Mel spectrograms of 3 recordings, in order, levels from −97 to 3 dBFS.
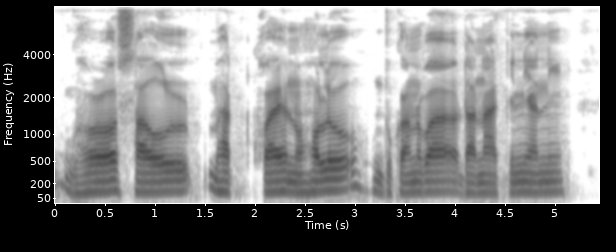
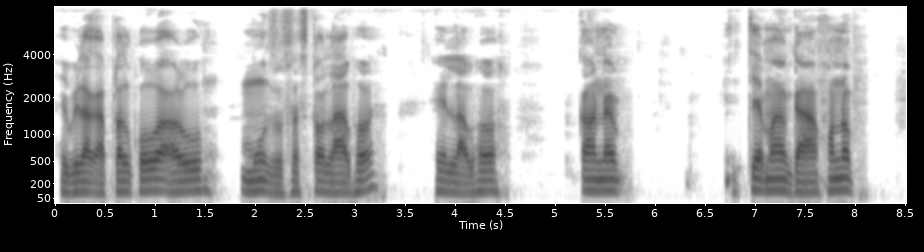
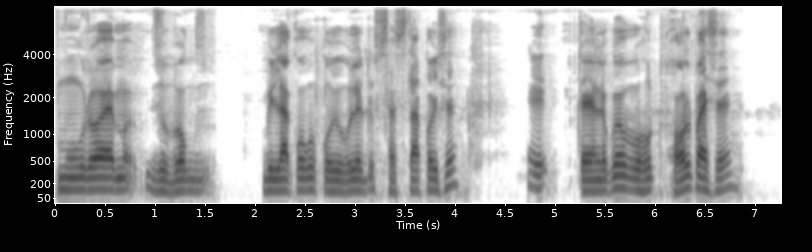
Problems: background sounds at intervals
